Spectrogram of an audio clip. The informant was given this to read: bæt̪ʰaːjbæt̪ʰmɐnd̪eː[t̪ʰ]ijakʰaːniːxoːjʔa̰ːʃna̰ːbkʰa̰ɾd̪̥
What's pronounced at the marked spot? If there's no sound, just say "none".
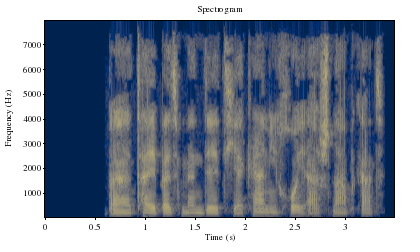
t̪ʰ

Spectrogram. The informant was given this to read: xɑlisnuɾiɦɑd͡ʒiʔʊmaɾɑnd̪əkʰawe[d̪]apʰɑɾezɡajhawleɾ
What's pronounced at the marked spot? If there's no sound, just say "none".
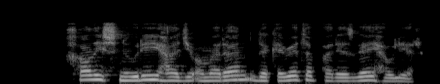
t̪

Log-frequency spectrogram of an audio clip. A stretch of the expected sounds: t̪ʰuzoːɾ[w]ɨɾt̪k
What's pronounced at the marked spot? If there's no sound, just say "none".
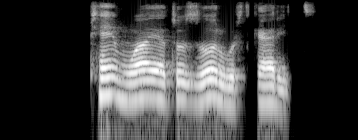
w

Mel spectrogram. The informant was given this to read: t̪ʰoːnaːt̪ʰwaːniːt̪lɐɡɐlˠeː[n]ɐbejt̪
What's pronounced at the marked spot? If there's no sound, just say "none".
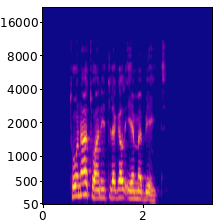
m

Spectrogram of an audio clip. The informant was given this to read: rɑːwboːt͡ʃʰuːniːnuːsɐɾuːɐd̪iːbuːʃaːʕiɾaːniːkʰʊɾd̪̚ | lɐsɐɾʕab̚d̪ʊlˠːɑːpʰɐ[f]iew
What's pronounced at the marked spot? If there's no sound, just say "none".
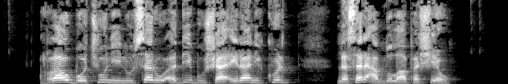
ʃ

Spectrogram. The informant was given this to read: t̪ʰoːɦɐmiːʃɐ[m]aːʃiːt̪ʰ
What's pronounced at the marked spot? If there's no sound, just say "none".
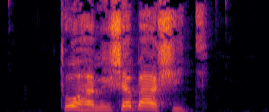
b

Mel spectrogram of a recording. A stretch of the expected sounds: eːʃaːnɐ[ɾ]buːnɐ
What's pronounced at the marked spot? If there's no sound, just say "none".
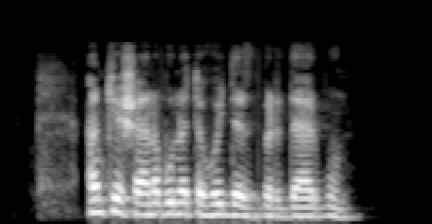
none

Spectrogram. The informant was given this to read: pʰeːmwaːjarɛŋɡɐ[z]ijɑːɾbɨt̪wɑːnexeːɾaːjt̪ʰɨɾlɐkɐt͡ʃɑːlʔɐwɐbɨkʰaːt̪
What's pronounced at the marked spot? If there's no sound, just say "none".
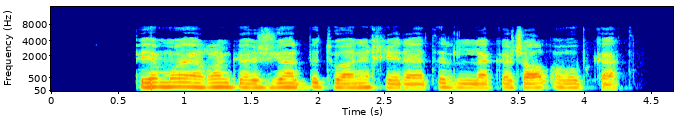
ʒ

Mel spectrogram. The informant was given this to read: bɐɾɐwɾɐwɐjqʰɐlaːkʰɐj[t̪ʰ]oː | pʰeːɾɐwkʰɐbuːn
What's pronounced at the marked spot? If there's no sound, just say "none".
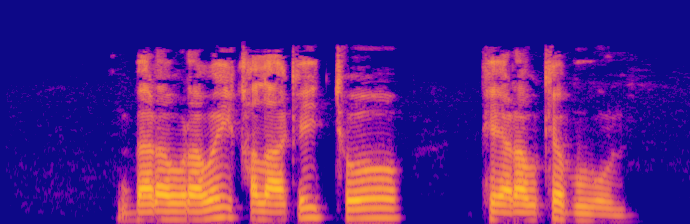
t̪ʰ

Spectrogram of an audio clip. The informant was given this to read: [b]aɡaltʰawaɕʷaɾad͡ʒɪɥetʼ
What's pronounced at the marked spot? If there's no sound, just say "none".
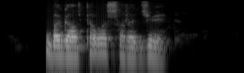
b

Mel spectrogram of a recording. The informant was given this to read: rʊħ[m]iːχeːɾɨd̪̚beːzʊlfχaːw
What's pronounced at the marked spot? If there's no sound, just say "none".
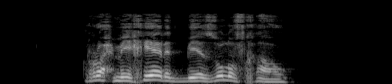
m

